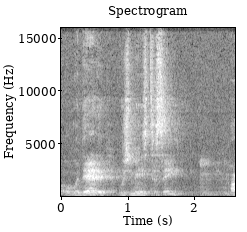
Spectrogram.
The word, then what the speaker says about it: videre: All right, with the V, but it's pronounced videre, which means to see.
